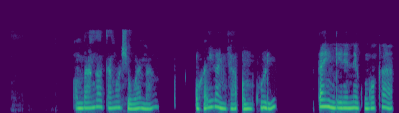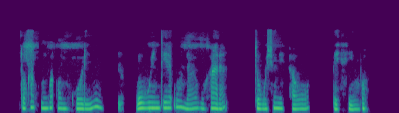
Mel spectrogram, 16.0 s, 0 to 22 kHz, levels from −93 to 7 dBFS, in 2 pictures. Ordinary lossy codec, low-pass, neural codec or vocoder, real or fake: Opus, 64 kbps; 7.2 kHz; none; real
